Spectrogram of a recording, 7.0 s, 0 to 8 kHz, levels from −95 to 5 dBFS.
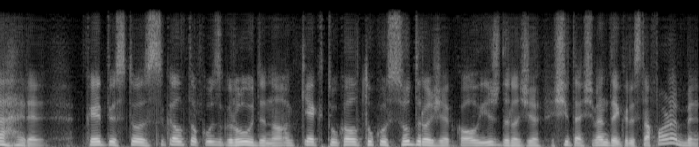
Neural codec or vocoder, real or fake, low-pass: codec, 16 kHz, about 1 kbps, DyCAST, with the encoder's durations; fake; 7.2 kHz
